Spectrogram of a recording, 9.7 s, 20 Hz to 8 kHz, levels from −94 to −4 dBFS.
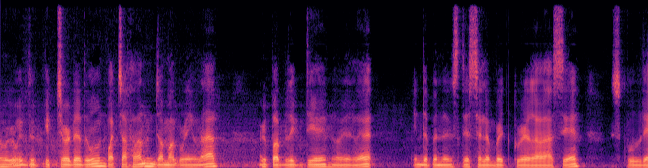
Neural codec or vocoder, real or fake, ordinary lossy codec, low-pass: codec, 16 kHz, 1 kbps, FunCodec, trained on LibriTTS, 50 frames a second; fake; none; none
